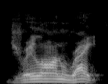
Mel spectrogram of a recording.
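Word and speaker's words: Delon Wright: a deal with the Milwaukee Bucks that sent Draylon Wright, that's how you pronounce his name, I apologize, to the Knicks for Jericho Sims, and the Knicks get Draylon Wright and some cash.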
